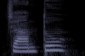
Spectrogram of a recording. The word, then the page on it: cañtuñ: apatani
